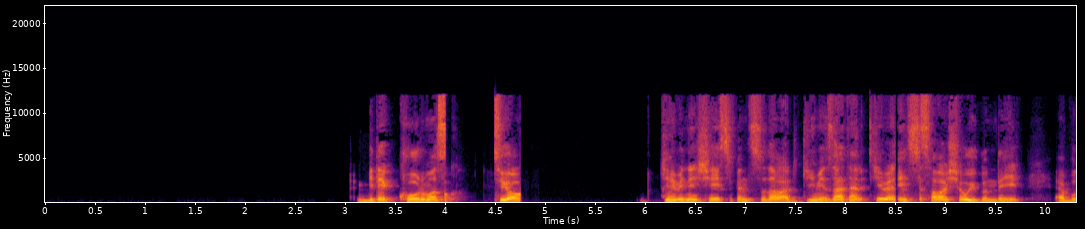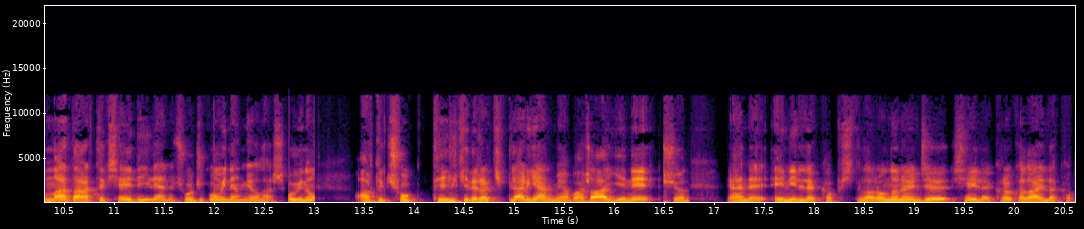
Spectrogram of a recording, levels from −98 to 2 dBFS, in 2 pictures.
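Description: Chunks out of order at 4.0–4.75 s, 8.25–8.75 s, 12.0–13.0 s and 15.75–16.75 s: a 250 ms chunk of speech plays late, after the two, one, three and three chunks that should follow it. Nothing goes missing, but each span sounds briefly jumbled, with three hard joins where mismatched segments butt together.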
